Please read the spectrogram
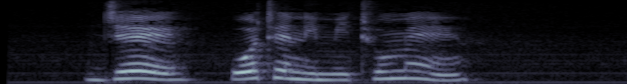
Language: Swahili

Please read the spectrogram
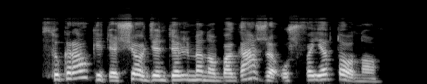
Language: Lithuanian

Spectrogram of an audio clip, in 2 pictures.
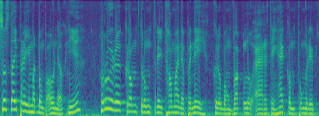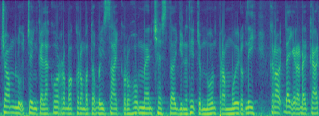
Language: Indonesian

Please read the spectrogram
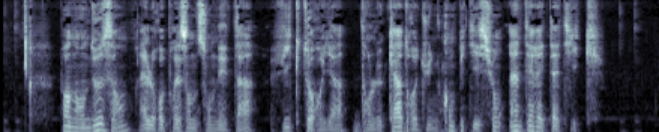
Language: French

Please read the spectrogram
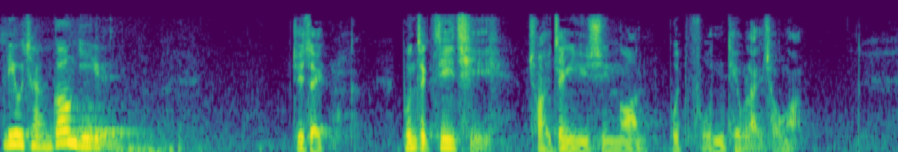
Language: Cantonese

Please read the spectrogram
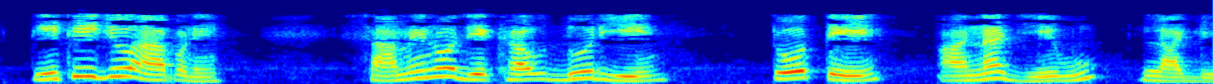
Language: Gujarati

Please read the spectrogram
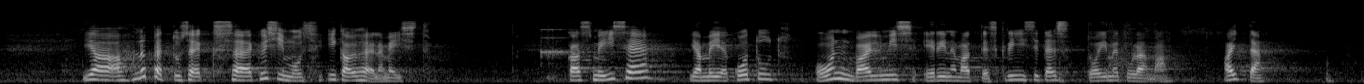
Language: Estonian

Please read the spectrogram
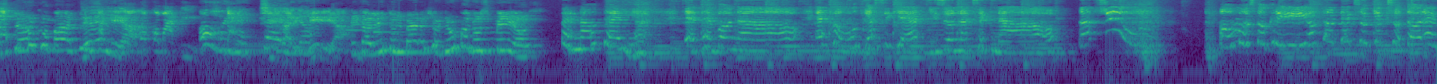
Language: Greek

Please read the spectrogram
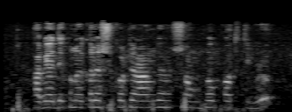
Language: Bangla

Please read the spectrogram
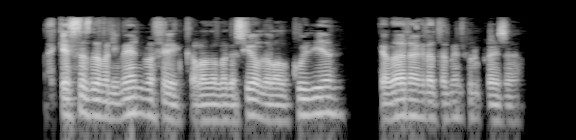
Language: Catalan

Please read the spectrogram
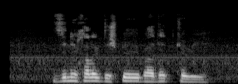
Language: Pashto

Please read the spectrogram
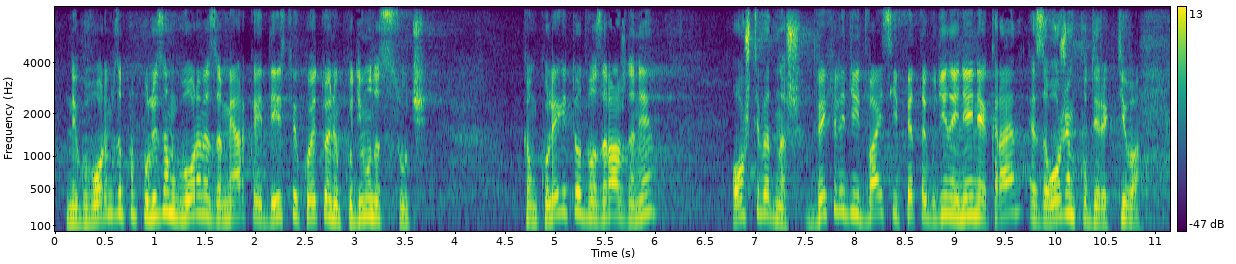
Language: Bulgarian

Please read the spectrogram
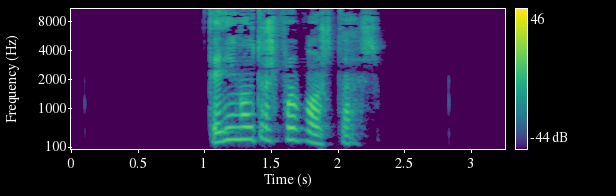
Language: Galician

